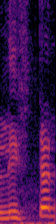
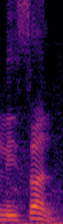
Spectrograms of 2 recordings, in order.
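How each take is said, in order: First: A t sound is pronounced in the middle. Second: No t sound is heard in the middle. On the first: The speaker calls it wrong. "लिस्टन नहीं बोलते" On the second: The speaker calls it right. "आप बोलते हो लिसन"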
